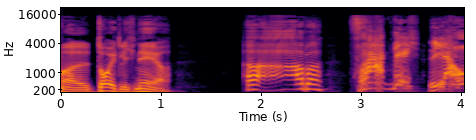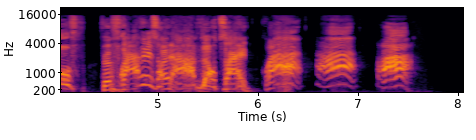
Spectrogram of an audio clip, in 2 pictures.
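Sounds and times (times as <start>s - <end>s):
speech: 0.0s - 1.2s, 1.8s - 7.6s
crow cawing harshly: 6.1s - 7.6s.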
